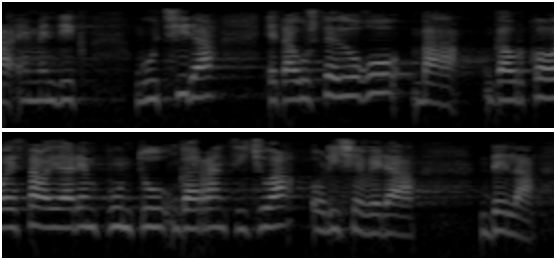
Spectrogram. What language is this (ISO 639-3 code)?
eus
